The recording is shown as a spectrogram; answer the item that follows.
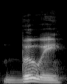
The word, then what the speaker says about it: Bowie: interviews it's not bowing it is pronounced buoy like Boo Halloween time buoy or like a buoy on the water that's for whatever reason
